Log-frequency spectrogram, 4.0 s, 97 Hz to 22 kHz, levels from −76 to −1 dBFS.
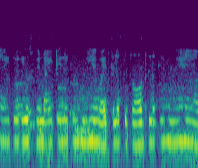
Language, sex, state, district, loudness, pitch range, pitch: Hindi, female, Chhattisgarh, Bilaspur, -16 LUFS, 220-230 Hz, 225 Hz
